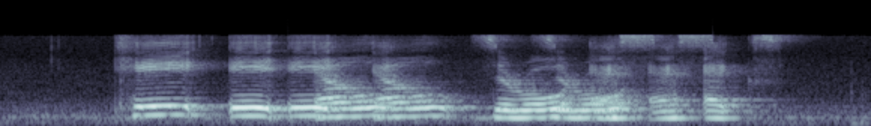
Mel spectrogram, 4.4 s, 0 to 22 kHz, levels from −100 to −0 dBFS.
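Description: A speech recording with a doubled audio track from 1.44 to 3.56 s: a second full-band copy trails the original by roughly a third of a second at about the same level, with no decay or room colour. It starts and stops abruptly, likely from a slower second capture path. On a waveform and spectrogram, each syllable's pattern repeats as a shifted duplicate.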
